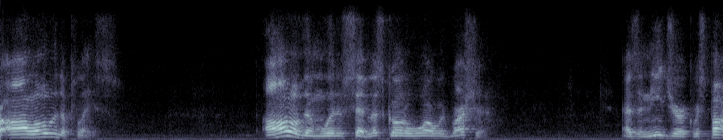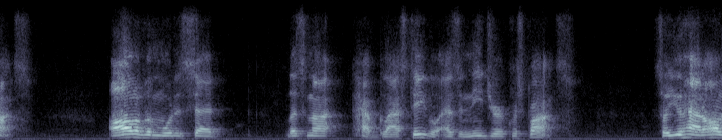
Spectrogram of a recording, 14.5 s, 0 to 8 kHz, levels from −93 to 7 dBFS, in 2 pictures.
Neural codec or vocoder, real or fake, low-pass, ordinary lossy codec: codec, 16 kHz in and 24 kHz out, 1 kbps, XY-Tokenizer; fake; 7.2 kHz; Opus, 32 kbps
